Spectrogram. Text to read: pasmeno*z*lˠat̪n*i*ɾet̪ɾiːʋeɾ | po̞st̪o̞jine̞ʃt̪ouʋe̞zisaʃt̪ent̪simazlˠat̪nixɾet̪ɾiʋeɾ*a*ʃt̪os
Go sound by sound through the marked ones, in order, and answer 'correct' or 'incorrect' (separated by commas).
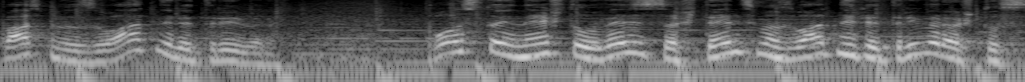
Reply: correct, correct, correct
